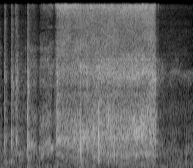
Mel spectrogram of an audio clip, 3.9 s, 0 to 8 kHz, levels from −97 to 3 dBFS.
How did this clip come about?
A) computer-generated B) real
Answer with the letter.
A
